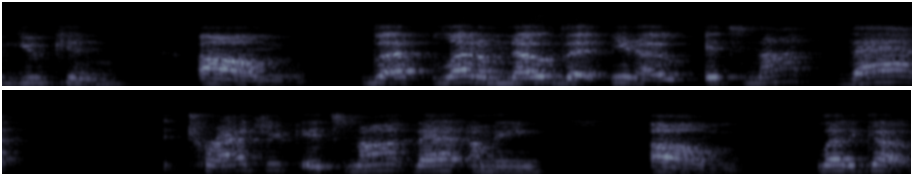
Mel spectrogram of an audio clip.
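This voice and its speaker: With a Southern US accent, a woman speaks very slowly at a high pitch with ordinary pitch variation. Long, frequent pauses break up her speech. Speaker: panel guest, workplace speaker. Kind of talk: panel discussion.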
